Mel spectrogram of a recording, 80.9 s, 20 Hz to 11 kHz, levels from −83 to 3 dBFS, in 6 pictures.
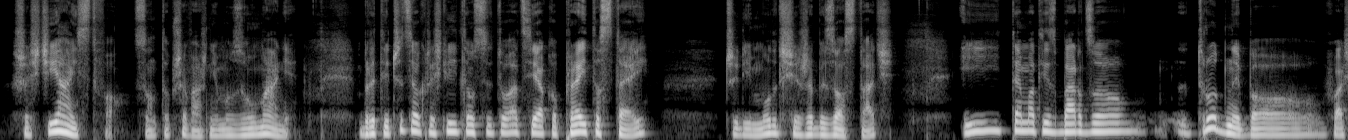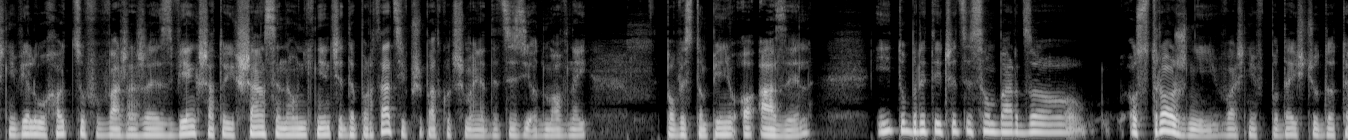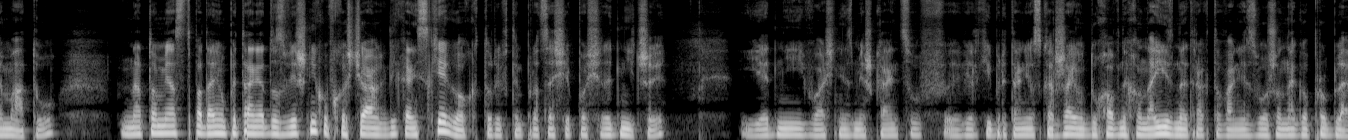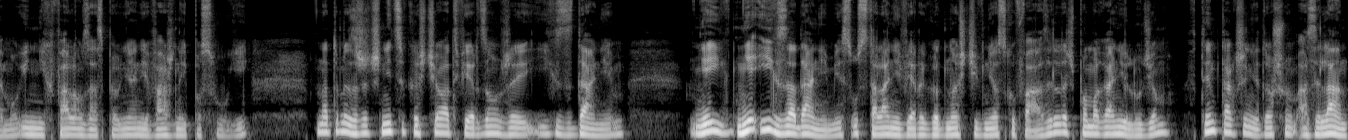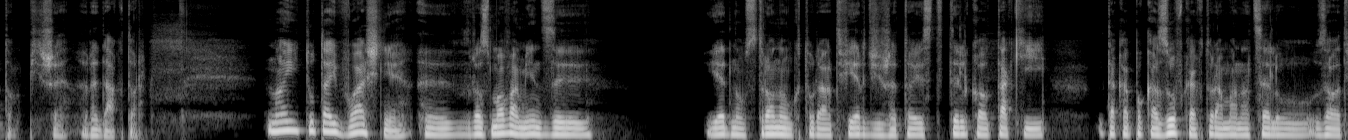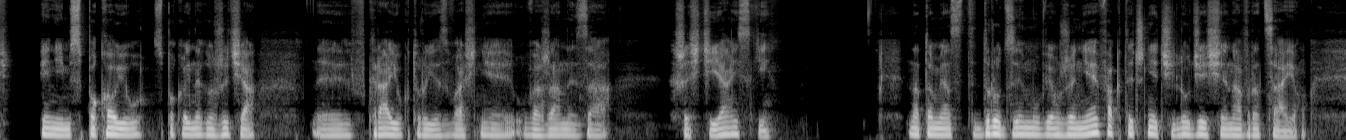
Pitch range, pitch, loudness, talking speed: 100-125 Hz, 110 Hz, -19 LUFS, 115 wpm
